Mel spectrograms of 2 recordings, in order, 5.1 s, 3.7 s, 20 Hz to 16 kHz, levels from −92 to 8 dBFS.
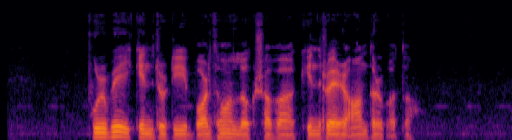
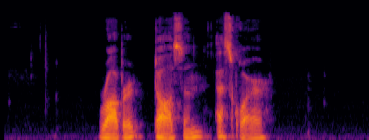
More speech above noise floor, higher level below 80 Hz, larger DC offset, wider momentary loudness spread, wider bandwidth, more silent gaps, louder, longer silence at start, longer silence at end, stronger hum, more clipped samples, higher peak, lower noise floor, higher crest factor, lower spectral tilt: second, 41 dB vs 47 dB; second, -56 dBFS vs -42 dBFS; neither; about the same, 9 LU vs 7 LU; about the same, 11 kHz vs 11.5 kHz; neither; second, -28 LUFS vs -23 LUFS; about the same, 0.9 s vs 1 s; about the same, 1 s vs 1.05 s; neither; neither; second, -10 dBFS vs -4 dBFS; about the same, -68 dBFS vs -69 dBFS; about the same, 20 dB vs 22 dB; first, -7.5 dB/octave vs -5.5 dB/octave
